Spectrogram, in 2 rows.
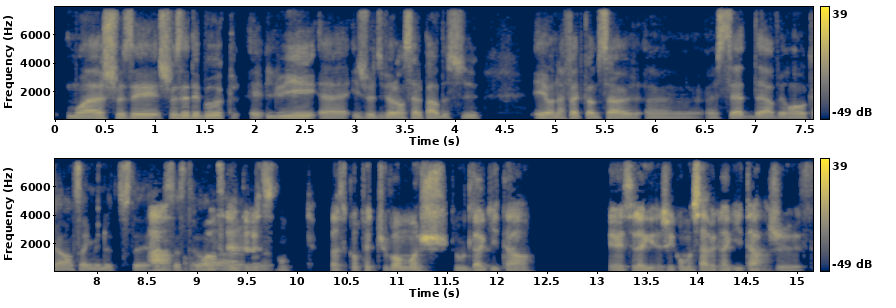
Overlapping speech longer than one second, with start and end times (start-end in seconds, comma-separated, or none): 8.5-9.8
